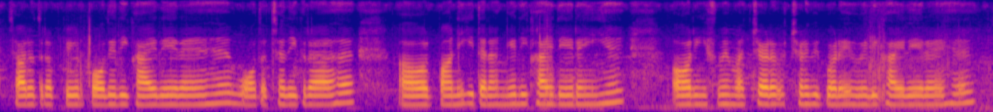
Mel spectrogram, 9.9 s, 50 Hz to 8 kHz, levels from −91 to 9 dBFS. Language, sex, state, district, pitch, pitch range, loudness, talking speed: Hindi, female, West Bengal, Dakshin Dinajpur, 195 Hz, 190-200 Hz, -19 LUFS, 195 wpm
